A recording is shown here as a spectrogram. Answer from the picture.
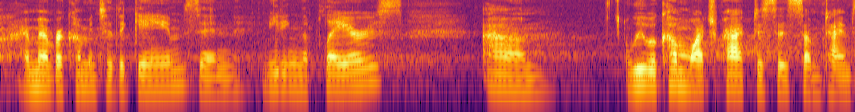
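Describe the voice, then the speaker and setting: A woman at a very deep, low pitch with an American accent, fairly quick pace, fairly even intonation, big swings in loudness and long, frequent pauses. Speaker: grandchild giving eulogy. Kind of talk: eulogy. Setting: memorial service in arena.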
